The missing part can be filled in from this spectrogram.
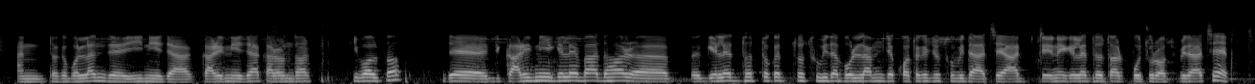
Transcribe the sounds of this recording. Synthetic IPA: amit̪okebollamd͡ʑeinijed͡ʑaɡaɾinied͡ʑakaɾond̪ʱɔɾkibolt̪o | d͡ʑeɡaɾinijeɡelebad̪ʱɔɾ | ɡeled̪ʱot̪ːoket̪oʃubid̪ʱabolːamd͡ʑekɔt̪okit͡ɕʰuʃubid̪ʱaat͡ɕʰeaɾʈɾeneɡeled̪ʱod̪oaɾpɾot͡ɕuɾɔʃubid̪ʱaat͡ɕʰe

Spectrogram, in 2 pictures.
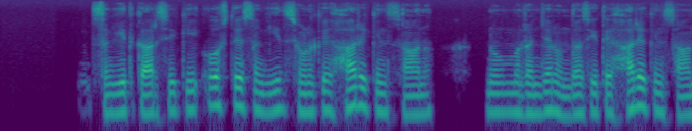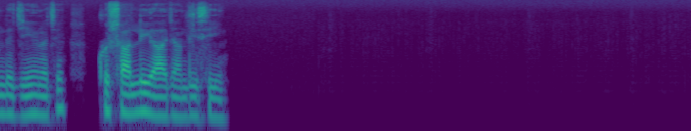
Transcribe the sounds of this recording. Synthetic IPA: səŋɡiːt̪kəɾsiːkɪʔʊst̪eːsəŋɡiːt̪sʊɳkeːhəɾɪkɪnsaːnː | ũːmənɾəɲd͡ʒənɦʊ̃nd̪aːsiːt̪eːhəɾɪkɪnsaːnd̪eːd͡ʒiːʋnət͡ʃ | kʰʊʃɦaːliːaːd͡ʒãːnd̪iːsiː

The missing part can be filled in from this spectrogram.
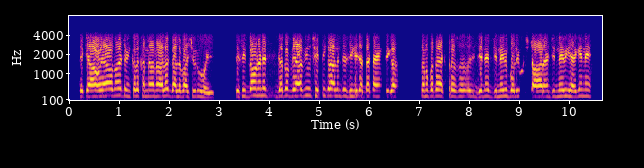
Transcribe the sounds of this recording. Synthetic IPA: t̪eːkɪjaːɦoːjaːʊd̪ãdeːʈʋɪ̃ŋkəlkʰənːãːnaːlɡəlbaːt̪ʃʊɾuːɦoːiː | t̪eːsɪd̪ãːʊnãːneːd͡ʒəd̪ãːʋɪaːʋĩːt͡ʃʰeːt̪iːkəlaːlə̃nd̪eːs̬iːɡeːd͡ʒaːd̪aːʈaːimsiːɡaː | aːnũːpət̪aːɛːk̚ʈɾəsd͡ʒɪnẽːd͡ʒɪnẽːʋiːbɔːliːbəɖsʈaːɾɛ̃ːd͡ʒɪnẽːʋiːɦɛːɡeːneː

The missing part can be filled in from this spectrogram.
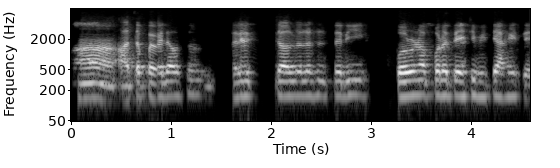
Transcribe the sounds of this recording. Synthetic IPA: ɦãa̰t̪apəjlapəsuːnkʰəɾet͡sald̪ələs̬elt̪əɾiː | pəɾunəpəɾət̪jat͡ɕiːbʱit̪iaɦet̪e

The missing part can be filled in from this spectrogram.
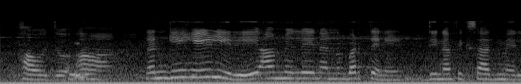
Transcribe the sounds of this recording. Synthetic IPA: hɐwd̪u | aː | nɐnɐɡe̞ɦeːɭiɾiaːme̞ːle̞naːnubɐɾt̪e̞ːne | d̪inɐfiksaːd̪me̞ːle

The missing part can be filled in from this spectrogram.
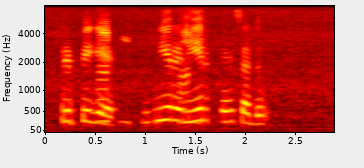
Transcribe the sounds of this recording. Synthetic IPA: pɾipːiɡeniːɾniːɾpeːsɐd̪u

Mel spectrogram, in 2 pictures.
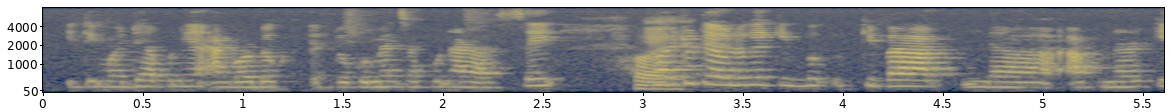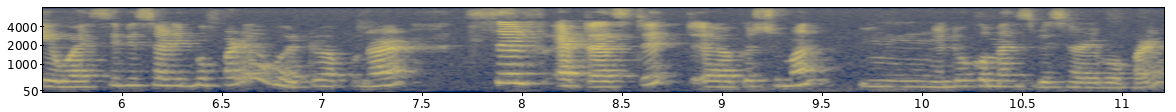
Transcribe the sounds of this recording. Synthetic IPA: itimɔjdʱɛapuniʔaɡɔɹdɔkdokumɛntsapunaɹasej | hɔhɔjtʊteʊ̃lʊkɛkkiba | a̰pʊnaɹkewajsibisaɹibɔpaɹɛhɔjtʊapʊnaɹselpʰɛtɛstedkisumandokumɛntsbisaɹibɔpaɹɛ

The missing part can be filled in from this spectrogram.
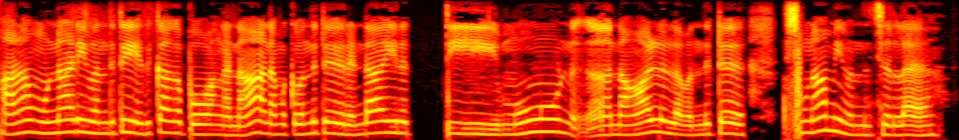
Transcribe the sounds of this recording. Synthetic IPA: aːnãːmʊnːaːɽiʋɐnd̪ɯʈːɯɛðɯkːaːɣɐpoːʋaːŋɡɐnːaːnɐmɐkːɯʋɐnd̪ɯʈːɯɾɛɳɖaːjɪɾɐt̪ːimuːɳɯnaːɭɪlɐʋɐnd̪ɯʈːɯsʊnaːmiʋɐnd̪ɯt͡ʃːɯɪlːɐ

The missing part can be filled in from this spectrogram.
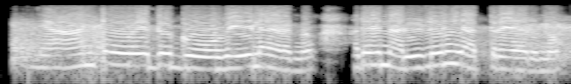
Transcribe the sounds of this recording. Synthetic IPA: ɲaːnpoːjeðɨɡoːʋejilaːjiɽɐnːuɐðiɽnɐlːɐɽujaːt̪rɐjaːjiɾunːu

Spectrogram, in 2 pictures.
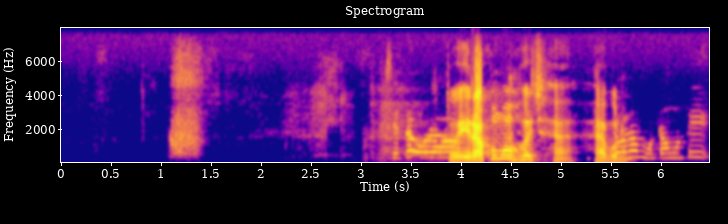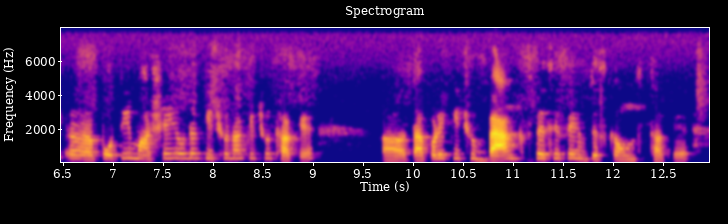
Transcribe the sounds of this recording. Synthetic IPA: ʃeʈaoɾat̪oeɾɔkʰomaɦoet͡ɕʰehɛ̃hɛ̃bolunamoʈamoʈipɾot̪imaʃejod̪eɾkit͡ɕʰunakit͡ɕʰut̪ʰake | t̪aɾpɔɾekit͡ɕʰubɛŋkspesifikɖiskawɳʈst̪ʰake

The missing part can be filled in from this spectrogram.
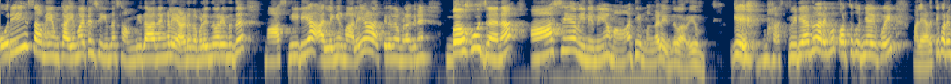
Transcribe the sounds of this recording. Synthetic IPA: o̞ɾesɐmɐjɐmkɐjmaːtːɐmt͡ɕe̞jːunːɐsɐmʋid̪ʱaːnɐŋːɐɭejaːɳɨnɐmːɐɭenːɨpɐrɐjunːɐðɨmaːsmiːɽijɐɐlːe̞ŋɡilmɐlɐjaːɭɐt̪ːilnɐmːɐɭɐðinɨ | beɦud͡ʑɐnɐaːɕɐjɐʋinimɐjɐmaːd̪ʱjɐmɐŋːɐɭe̞nːɨpɐrɐjum | kːemaːsmiːɽijaenːɨpɐrɐjumbokurɐt̪ːɨkoɲːaːjipːoːjimɐlɐjaːɭɐt̪ːipɐrɐjum

